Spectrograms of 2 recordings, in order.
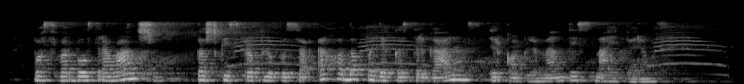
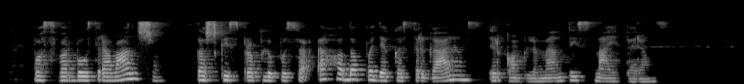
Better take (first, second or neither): second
